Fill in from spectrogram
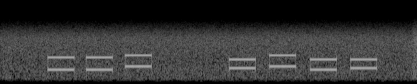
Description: DTMF, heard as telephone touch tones, dialled by hand, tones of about 260 ms, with radio hiss and a squelch burst at the end. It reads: 229 4914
